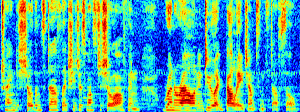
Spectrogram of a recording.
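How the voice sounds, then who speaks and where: A young woman chatting casually while doing her makeup at home, her voice raspy from just waking up, rambling with fillers and small laughs. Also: lowish voice, poor audio. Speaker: beauty vlogger. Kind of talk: casual get-ready-with-me chat. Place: home room with family nearby.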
